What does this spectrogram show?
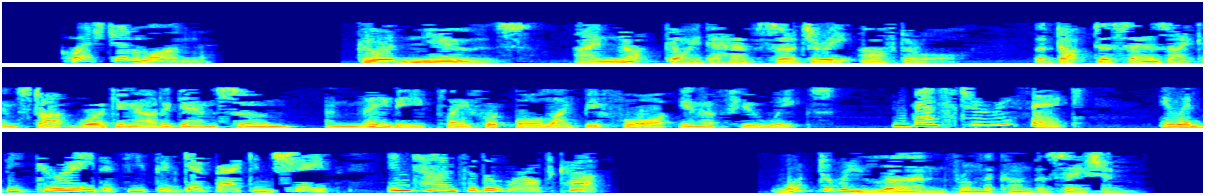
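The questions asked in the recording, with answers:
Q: What do we learn from the conversation?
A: The man won't need surgery and may soon play football again.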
